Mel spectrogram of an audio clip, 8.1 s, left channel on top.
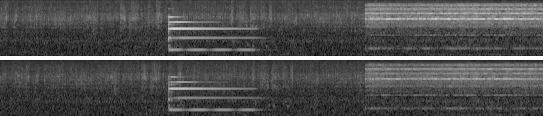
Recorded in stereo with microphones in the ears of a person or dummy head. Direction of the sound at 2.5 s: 60° left (ahead or behind).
